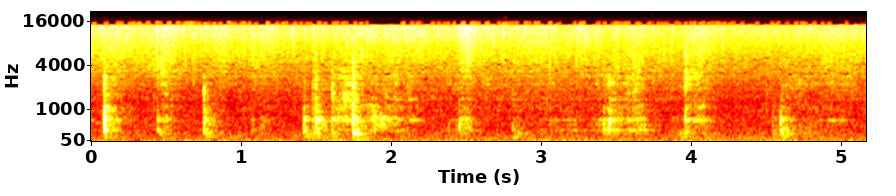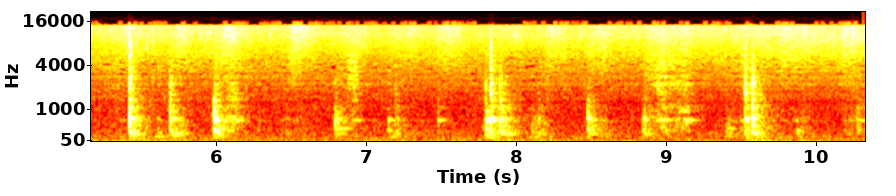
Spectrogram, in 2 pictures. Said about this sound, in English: So what are you getting ready to stir fry now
